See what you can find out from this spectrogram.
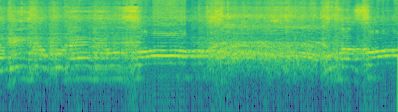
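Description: A crowd of tens of thousands of supporters cheers and chants at a final election rally of a main party in Angola's capital, a sustained roar of many voices with rising and falling shouts, steady and loud throughout with no single clear speaker.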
